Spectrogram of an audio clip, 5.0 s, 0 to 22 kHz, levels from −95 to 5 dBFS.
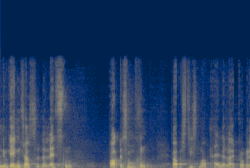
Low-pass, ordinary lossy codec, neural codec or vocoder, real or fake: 14.4 kHz; none; codec, 44.1 kHz, 2.6 kbps, DAC; fake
